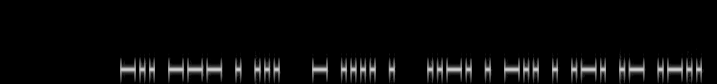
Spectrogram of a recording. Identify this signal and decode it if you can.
Morse code, heard as a keyed tone, about 25 wpm, 700 Hz. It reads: DOES THE FEDERAL
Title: Sentences from Top 1000 Words - Review Part 5 - 25wpm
